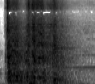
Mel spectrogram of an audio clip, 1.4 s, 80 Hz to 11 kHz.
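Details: 1999 Harley-Davidson Ultra Classic with a failed ignition switch, started with a jumper bypassing the switch: brief strong starter whir with even V-twin compression pulses; normal starter cranking.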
